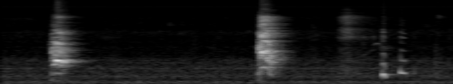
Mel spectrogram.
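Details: Shih Tzu/Pekingese mix puppies playing: two sharp broadband barks about two seconds apart, followed by a softer yip and a couple of short squeaky notes.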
